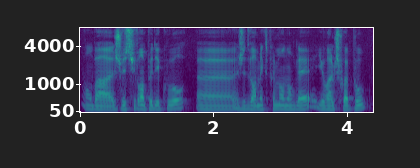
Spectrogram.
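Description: Here a man with a mid-range voice speaks fairly quickly to his live-stream viewers. His talk wanders, packed with fillers and false starts, and turns animated in excited moments.

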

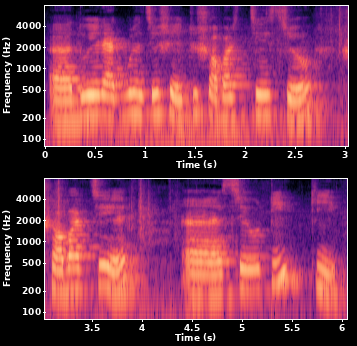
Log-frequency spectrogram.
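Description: A woman teacher going through exam questions, reading each one aloud and then dictating the answer step by step. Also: mid-range voice. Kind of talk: exam answer walkthrough lesson. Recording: echoey room.

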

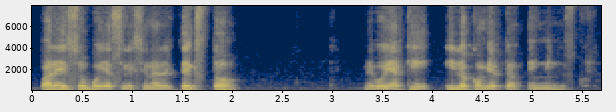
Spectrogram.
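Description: A Peruvian male teacher with an animated, mid-range voice leads a screen-recorded computer class at a moderate pace. He talks through each step aloud, keeps checking in with "¿ve?" and "chicos," and poses questions as if he were a student before answering them himself.

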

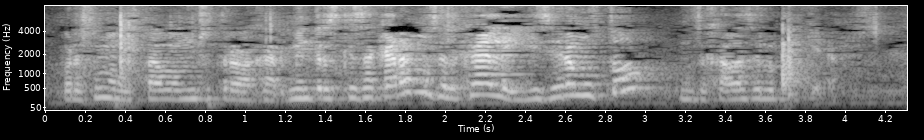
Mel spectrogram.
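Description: A woman's voice: fairly high pitch, lively intonation, very fast, noisy background. A young woman with a Mexican Spanish accent telling casual stories about her past jobs, chatty and full of slang and laughing asides. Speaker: vlogger. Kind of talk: casual storytelling.

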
